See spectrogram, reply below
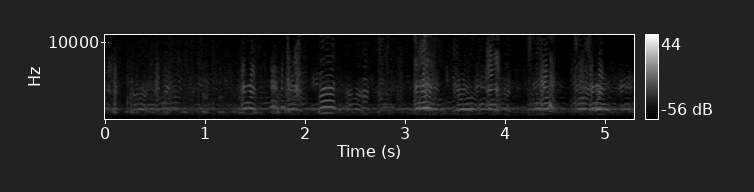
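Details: Massed snow geese calling in Skagit Valley: harsh, nasal honks overlapping in a thick chorus, with several louder single calls punching through around the middle and end.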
